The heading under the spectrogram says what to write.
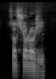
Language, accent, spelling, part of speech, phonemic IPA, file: French, France, sociologie, noun, /sɔ.sjɔ.lɔ.ʒi/, LL-Q150 (fra)-sociologie.wav
- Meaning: sociology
